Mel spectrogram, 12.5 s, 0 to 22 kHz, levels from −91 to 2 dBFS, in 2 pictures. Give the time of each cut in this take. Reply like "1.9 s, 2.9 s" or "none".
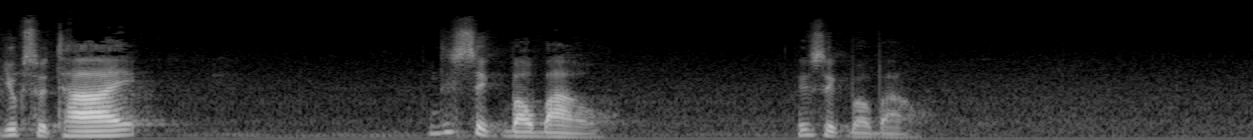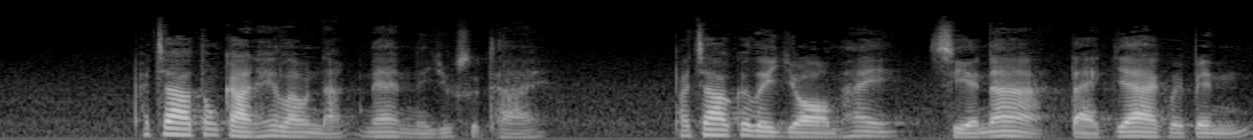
10.8 s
